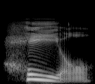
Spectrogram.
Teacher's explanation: and Rises until you get to the E position and then slides down and up for an L hail so it's almost two syllables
